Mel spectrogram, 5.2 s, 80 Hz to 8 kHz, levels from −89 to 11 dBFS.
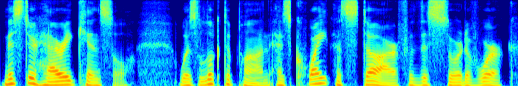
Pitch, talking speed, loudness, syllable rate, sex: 120 Hz, 175 wpm, -18 LUFS, 4.3 syllables/s, male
